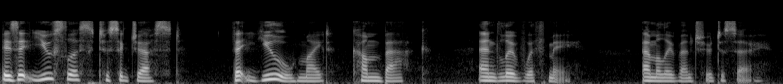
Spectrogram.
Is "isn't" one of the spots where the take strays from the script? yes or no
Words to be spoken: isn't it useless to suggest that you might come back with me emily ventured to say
yes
